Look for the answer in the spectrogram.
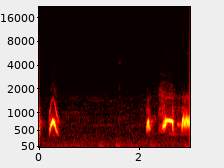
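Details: Spotted dove decoy cooing for calling in other doves: a lone arched hollow coo, a pause of nearly two seconds, then a clipped note, a flat coo and the start of a long low coo.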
